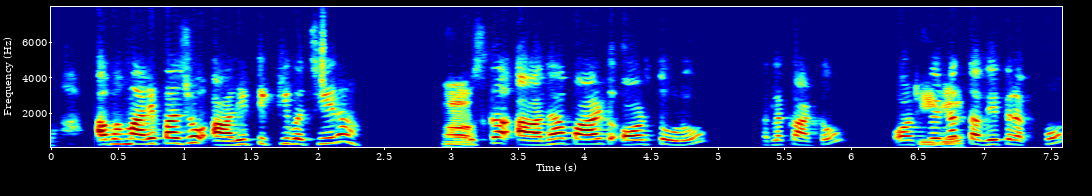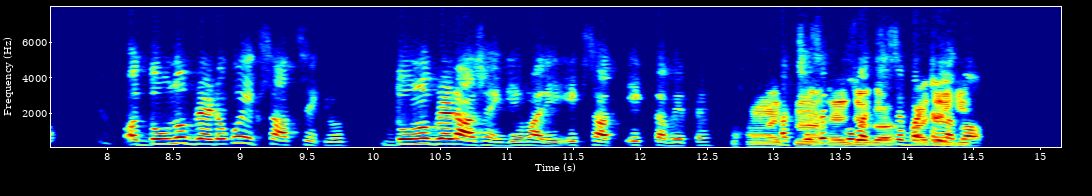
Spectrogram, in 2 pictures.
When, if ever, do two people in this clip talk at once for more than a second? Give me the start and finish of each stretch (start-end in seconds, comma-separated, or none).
13.1-14.5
